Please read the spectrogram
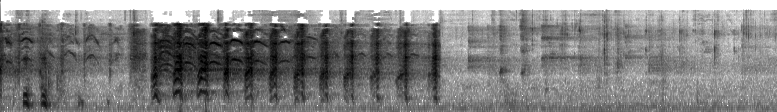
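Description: Loud, squeaky sucking as snail meat is slurped from the shells of ginataang suso (snails cooked in coconut milk): a rapid string of pitched, squealing sucks, about five a second. A short burst comes right at the start and a longer run from about a second and a half in to just past four seconds.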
